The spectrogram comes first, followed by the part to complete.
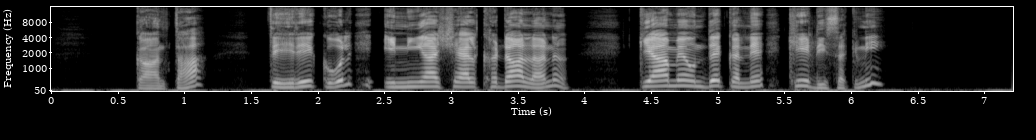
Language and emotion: Dogri, happy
